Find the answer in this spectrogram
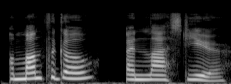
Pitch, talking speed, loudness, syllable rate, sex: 235 Hz, 155 wpm, -18 LUFS, 3.7 syllables/s, female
